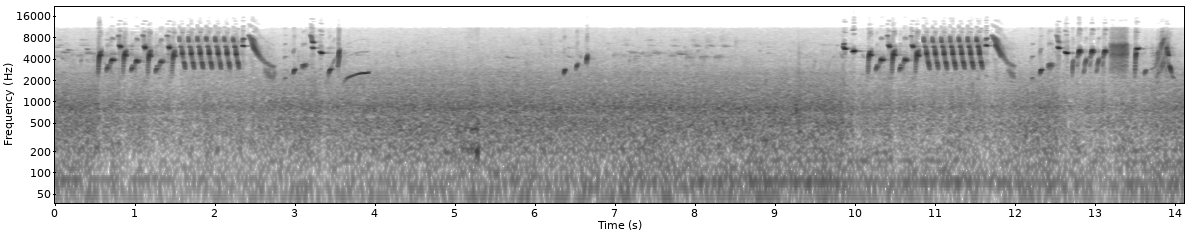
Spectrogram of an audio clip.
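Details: A shy, caged European goldfinch by the Jerte River, in an unfamiliar place, gives a bright, jangling twitter with a dense buzzy trill. A long gap of scattered single chirps follows before a second similar phrase, all over continuous river noise.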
